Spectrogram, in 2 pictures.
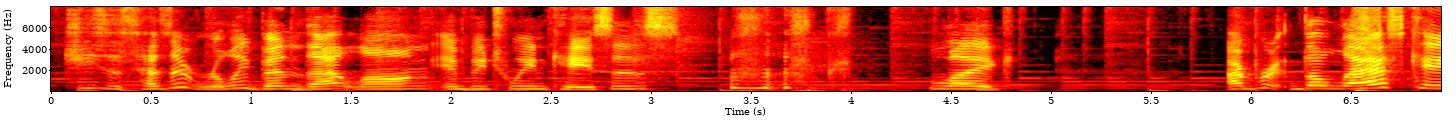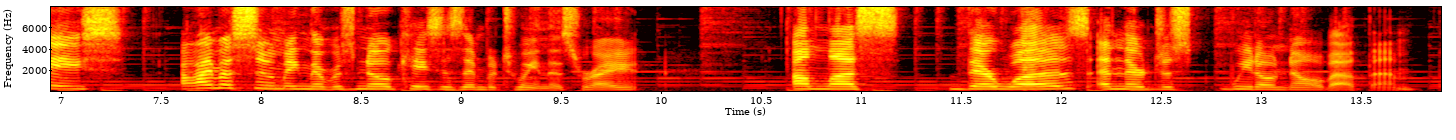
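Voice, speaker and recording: Female game streamer, fairly high voice, loose and foul-mouthed, light music underneath. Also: unhurried, fairly bright tone. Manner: frequent swearing. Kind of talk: casual gameplay commentary.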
